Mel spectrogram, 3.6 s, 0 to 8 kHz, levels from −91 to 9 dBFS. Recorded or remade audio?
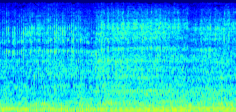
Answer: recorded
